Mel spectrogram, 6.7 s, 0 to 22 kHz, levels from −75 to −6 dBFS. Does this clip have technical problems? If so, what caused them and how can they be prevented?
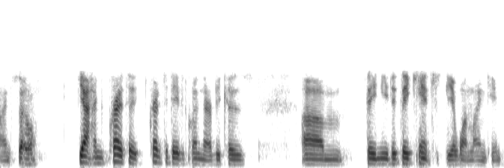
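Yes. Throughout, the speech sounds rough, slightly synthetic and boxy, confined to roughly 200 Hz to 3.6 kHz, which fits the G.729 codec at 8 kbit/s, rebuilding each voice frame from a filter and sparse pulses. Using a wideband codec such as G.722 or Opus prevents this.

From 0.30 to 0.45 s, just before "yeah I am credit", the sound smears into a fading buzzy tone or coloured noise and stays weak or distorted afterwards. This is VoIP packet loss concealed by the speech codec: about 40 ms went missing, which fits two lost packets, and the decoder extrapolated and faded the last frame. A larger jitter buffer and forward error correction prevent it.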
